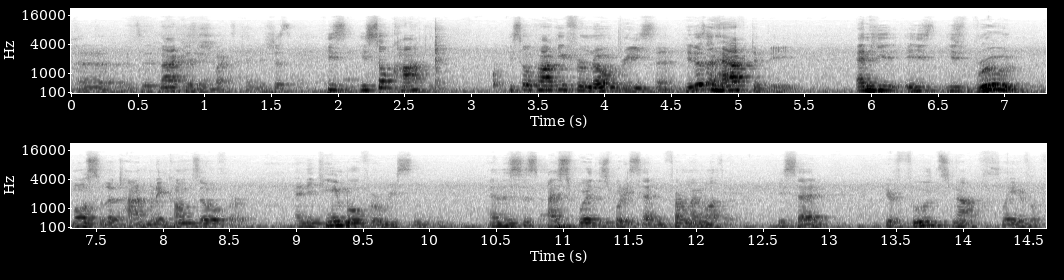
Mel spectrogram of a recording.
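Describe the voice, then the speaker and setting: A young man works a comedy club stage with a handheld mic. He riles up the crowd, then slides into low, deadpan storytelling. The sound rings around a roomy space with steady audience noise underneath. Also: fast talker. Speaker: stand-up comedian. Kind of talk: stand-up comedy set.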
